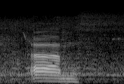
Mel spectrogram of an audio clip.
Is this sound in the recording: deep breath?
no

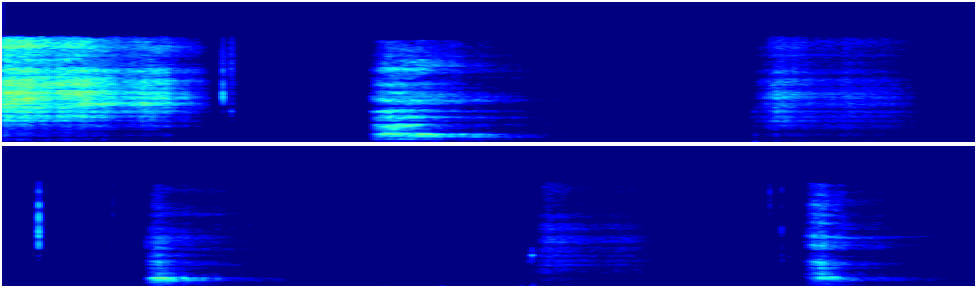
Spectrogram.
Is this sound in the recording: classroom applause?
no

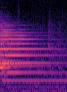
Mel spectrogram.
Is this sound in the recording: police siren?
no

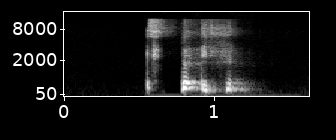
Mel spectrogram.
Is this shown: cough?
yes

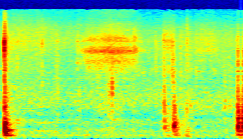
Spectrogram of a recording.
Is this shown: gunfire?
no

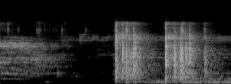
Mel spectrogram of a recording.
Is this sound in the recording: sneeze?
no

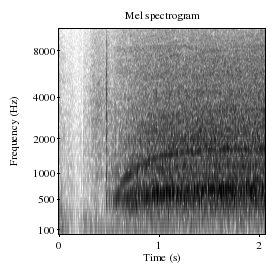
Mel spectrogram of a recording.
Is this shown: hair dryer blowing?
yes

